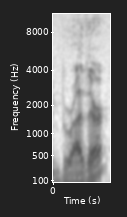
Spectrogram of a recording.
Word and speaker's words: brother: Pay attention to the pronunciation of the word brother. Brother, short sound. So we had daughter, brother, father, and we had mother, right? So these vowels are important. Pronounce them correctly.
